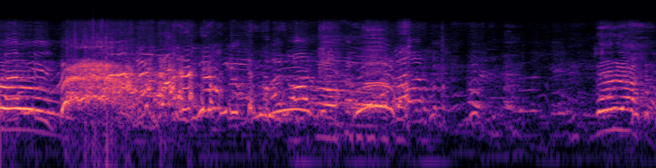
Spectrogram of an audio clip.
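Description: A group of people making pterodactyl screeches: overlapping squawking, swooping voice cries with laughter among them, and one loud harsh screech about a second in.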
